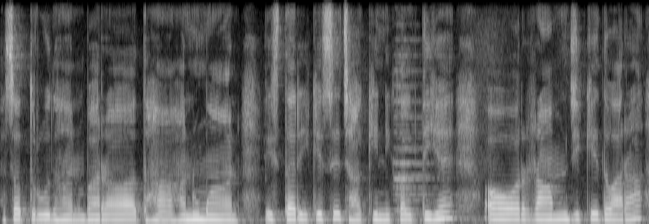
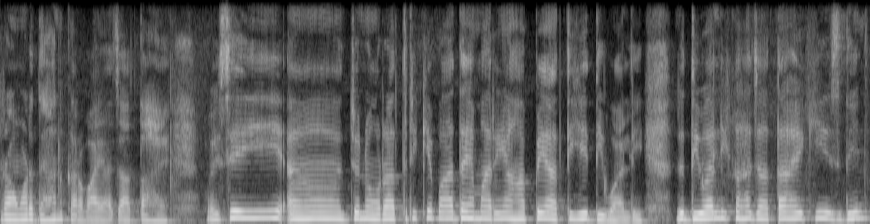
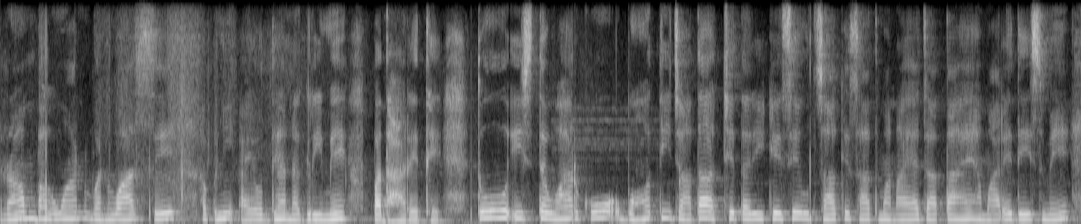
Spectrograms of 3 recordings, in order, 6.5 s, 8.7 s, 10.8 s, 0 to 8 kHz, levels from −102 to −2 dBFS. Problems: constant background noise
